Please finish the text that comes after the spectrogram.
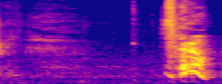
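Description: A single loud sneeze bursts out near the end, preceded by a quick inhale, after a stretch of quiet room tone.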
